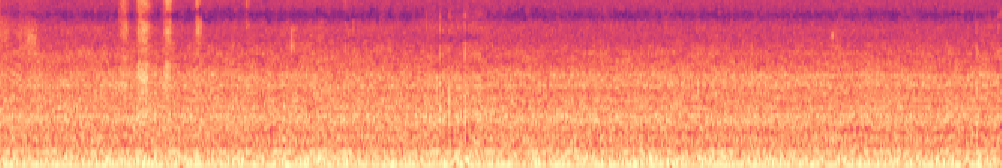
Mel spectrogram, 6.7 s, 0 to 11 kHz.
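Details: 52" Hunter Oakhurst II ceiling fan in Fresh White with a 3-light LED kit, spinning much slower than in its February 2023 recording because of a bad capacitor. Steady low hum and rumble with weak motor drive.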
